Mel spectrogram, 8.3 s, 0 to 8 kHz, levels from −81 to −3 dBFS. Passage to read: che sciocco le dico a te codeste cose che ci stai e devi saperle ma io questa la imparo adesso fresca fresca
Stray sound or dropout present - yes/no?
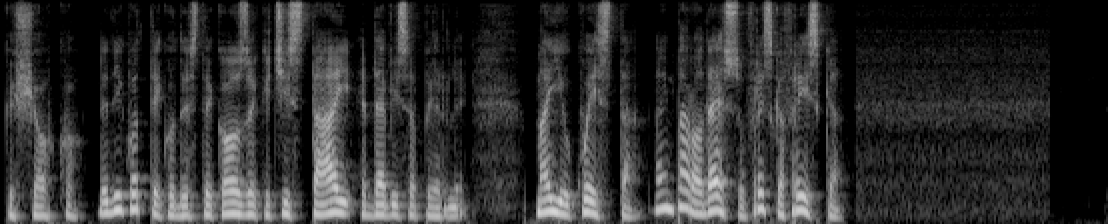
no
